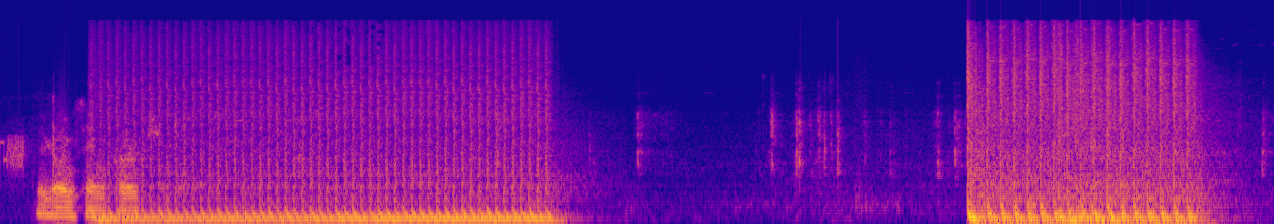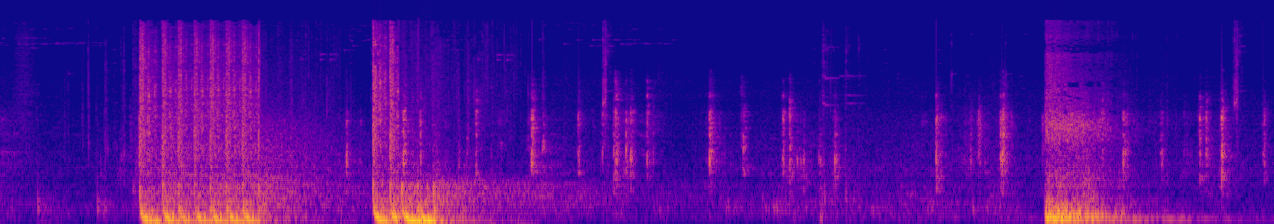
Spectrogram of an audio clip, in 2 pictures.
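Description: An automatic rifle fires loud rapid bursts.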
